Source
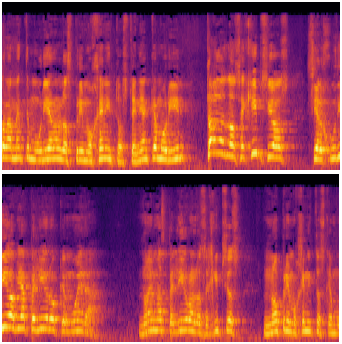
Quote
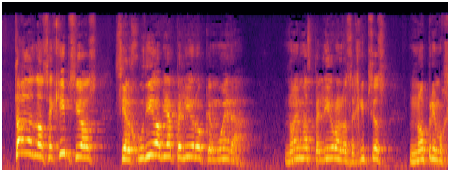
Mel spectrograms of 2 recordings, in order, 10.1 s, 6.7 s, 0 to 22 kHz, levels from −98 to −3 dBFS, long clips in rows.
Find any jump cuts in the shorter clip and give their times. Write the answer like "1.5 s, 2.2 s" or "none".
none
